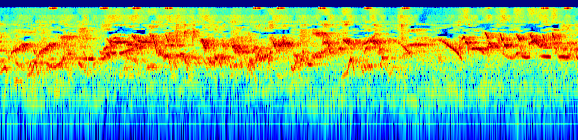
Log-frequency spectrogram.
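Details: Displaying white-rumped shama pours out a dense, fast medley of clear whistles, downward slurs and quick trills, shifting phrases constantly with barely a break.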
